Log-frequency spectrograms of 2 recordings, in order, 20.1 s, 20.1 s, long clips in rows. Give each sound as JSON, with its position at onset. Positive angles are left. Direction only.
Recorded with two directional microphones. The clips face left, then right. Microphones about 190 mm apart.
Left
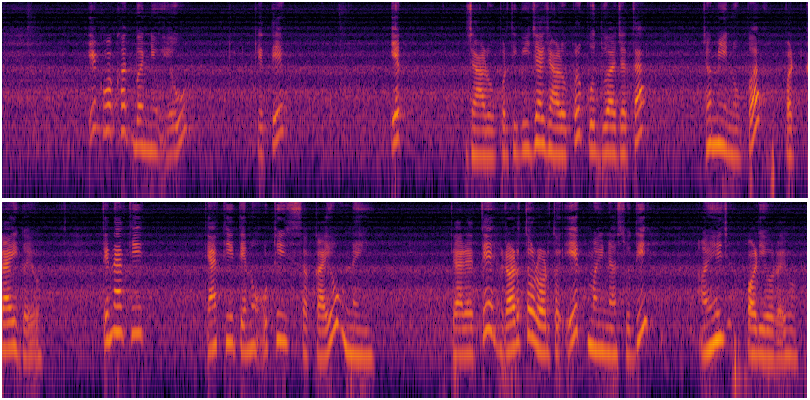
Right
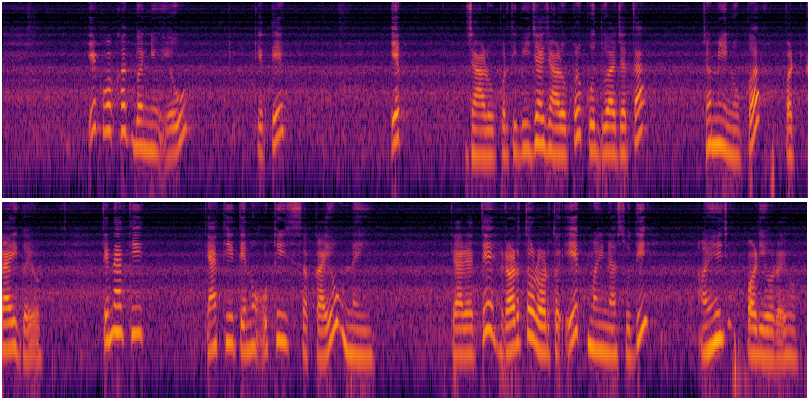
{"t": 1.0, "sound": "speech", "side_deg": -50}
{"t": 3.2, "sound": "speech", "side_deg": -50}
{"t": 4.9, "sound": "speech", "side_deg": -50}
{"t": 15.7, "sound": "speech", "side_deg": -55}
